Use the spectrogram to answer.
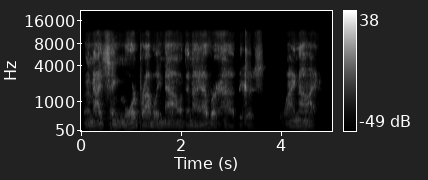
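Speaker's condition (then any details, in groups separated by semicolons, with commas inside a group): Laryngectomy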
